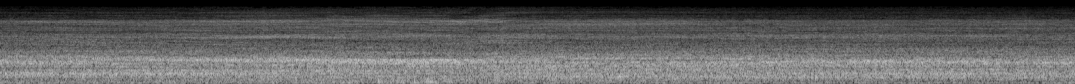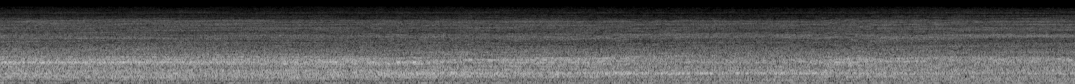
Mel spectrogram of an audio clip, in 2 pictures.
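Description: Steady in-flight cabin noise of a Boeing 747-400, an even rush of air and airframe noise heard inside the aircraft's lavatory.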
